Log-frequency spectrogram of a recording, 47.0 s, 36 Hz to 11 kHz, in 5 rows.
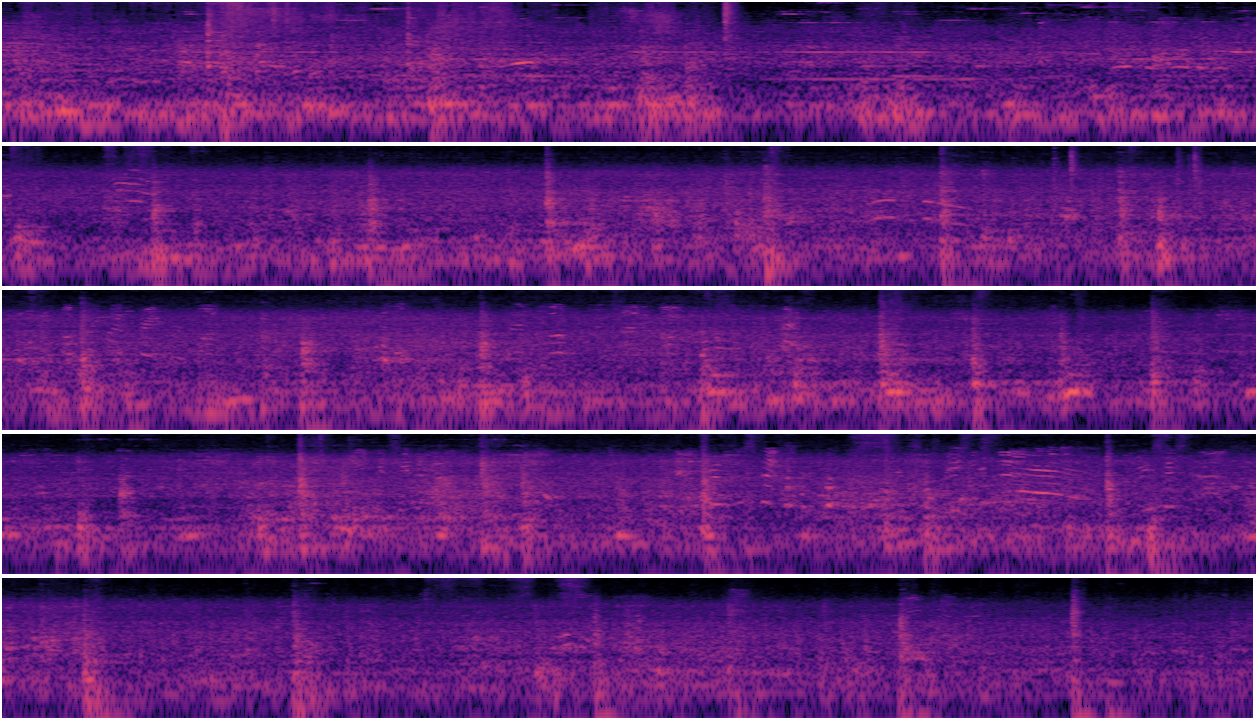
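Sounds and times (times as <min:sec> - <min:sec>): passengers' voices: 0:00.0 - 0:47.0
railway carriage rumbling and clacking: 0:00.0 - 0:47.0.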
